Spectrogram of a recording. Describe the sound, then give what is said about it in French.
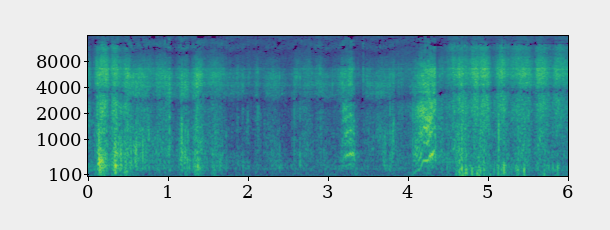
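Quick rasping zipper pulls, several short bursts over about six seconds, mixed with rustling fabric as someone dresses in a hurry; no voices. “Jean, lui aussi, s'habille en vitesse.”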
